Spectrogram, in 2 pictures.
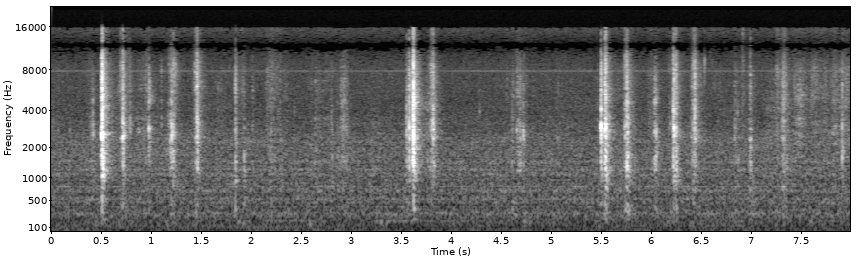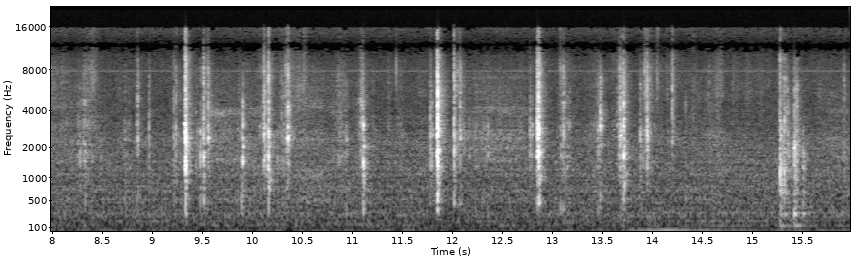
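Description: A half-inch corner rounder punch trims the corners of a stamped card, producing sharp, crisp clicks scattered irregularly over a quiet background, some in quick pairs, with no talk.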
